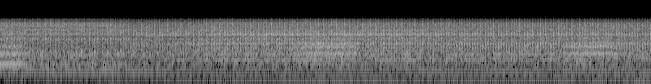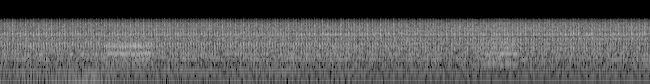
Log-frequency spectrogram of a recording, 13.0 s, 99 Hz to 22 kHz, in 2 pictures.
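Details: Volvo V70 TDI diesel idling with a steady, fairly even knock at about four beats a second; the abnormal knocking at idle has no source pinned down yet.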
